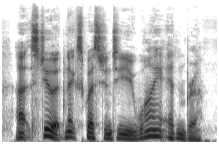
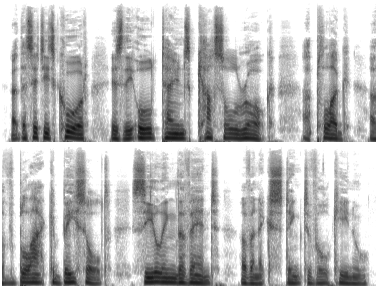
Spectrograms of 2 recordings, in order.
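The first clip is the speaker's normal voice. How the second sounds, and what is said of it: Put-on Scottish accent, not convincing. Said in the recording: “I was just overcome by your accent there... oh God, what an awful accent... in a Scottish accent”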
